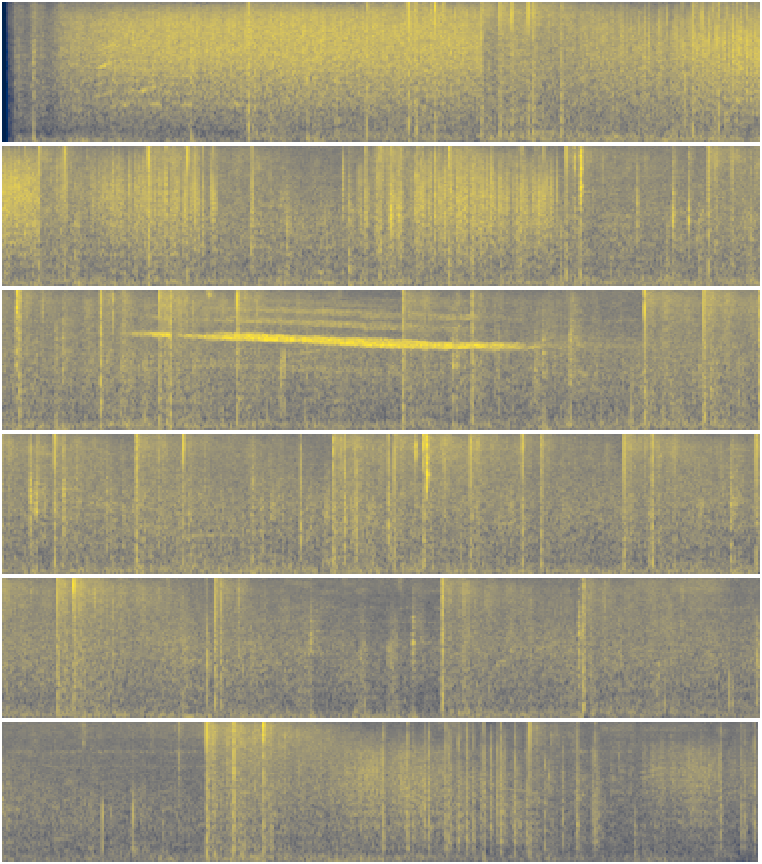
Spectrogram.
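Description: Aerial fireworks display: a dense barrage of shell bursts and crackles over a continuous rumble, with a falling whistle about ten seconds in.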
